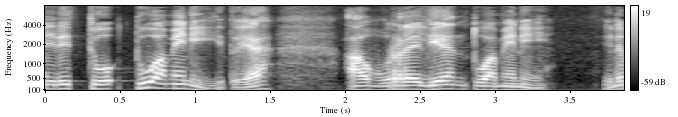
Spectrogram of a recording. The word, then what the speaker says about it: Tchouaméni: Ya, bacanya jadi Tchouaméni gitu ya.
